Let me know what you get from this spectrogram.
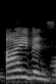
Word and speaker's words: Ivins: And the first is Patty Ivins. Uh, Patty, let me, am I pronouncing your last name correctly? You're so close. It's Ivan's. Ivan's, Long darn.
